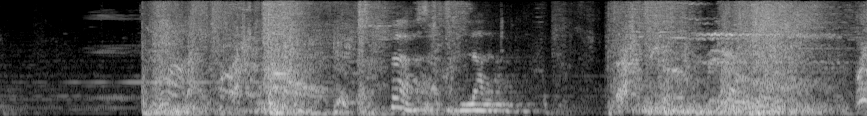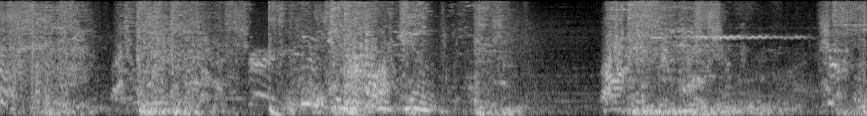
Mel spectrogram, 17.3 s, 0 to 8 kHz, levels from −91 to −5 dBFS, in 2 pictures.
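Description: Throughout, a noise suppressor applied to music or sounds mistakes steady tones for noise. The level swings by about 10 dB: attacks pass while held sound pumps, unlike even compression. Sound cut by the noise suppressor sinks by up to about 10 dB at 0.0–1.38, 5.14–6.1, 8.42–8.58, 9.53–9.81, 10.77–11.19, 13.01–14.71 and 16.4–16.9 s. Held sounds and decays dip rather than dropping out completely.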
